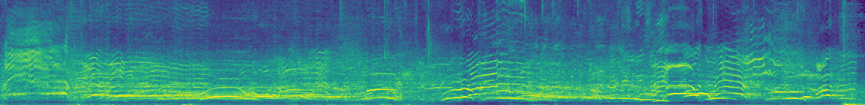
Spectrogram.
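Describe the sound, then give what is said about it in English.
Children shout and cheer at a library reading kick-off, a loud and continuous crowd of high-pitched whoops and overlapping yells, with a few brief dips before the noise swells again. “this is what it sounds like when kids are getting ready for a reader kick-off.”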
